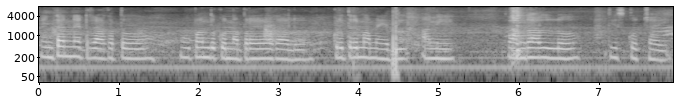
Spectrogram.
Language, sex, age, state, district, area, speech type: Telugu, female, 45-60, Andhra Pradesh, Guntur, urban, spontaneous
